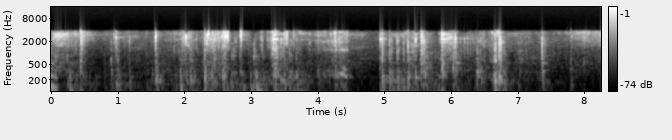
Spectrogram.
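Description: Irregular metallic clicks and scrapes of a Saiga (AK-pattern) rifle's recoil spring assembly being unlatched and pulled out of the receiver.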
